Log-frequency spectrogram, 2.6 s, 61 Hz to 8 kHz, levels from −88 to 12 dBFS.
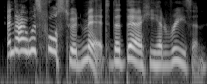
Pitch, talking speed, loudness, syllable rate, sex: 260 Hz, 255 wpm, -17 LUFS, 6.3 syllables/s, female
